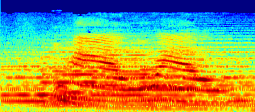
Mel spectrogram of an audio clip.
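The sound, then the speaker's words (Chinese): A cat meows in a long, drawn-out, plaintive way, its voice rising and falling through two or three wavering swells. Loud and continuous, with no talking over it. “哦，我美丽的小猫怎么了？”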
